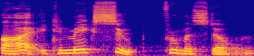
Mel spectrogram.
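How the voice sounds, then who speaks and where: At a middle pitch, the speaker performs in a put-on character voice. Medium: read story. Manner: coaxing, sly.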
